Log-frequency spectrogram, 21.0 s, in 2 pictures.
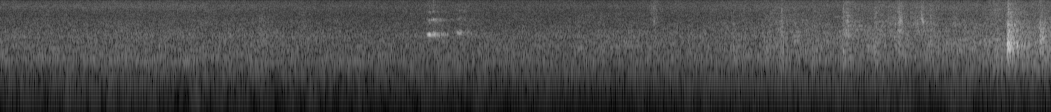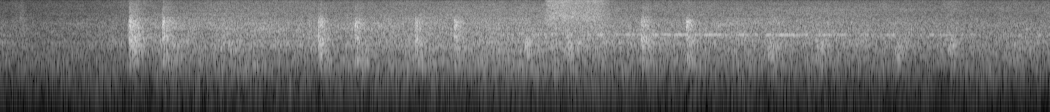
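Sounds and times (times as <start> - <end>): train wheels clicking over rail joints: 7.2 - 10.9, 11.8 - 12.5, 13.1 - 20.2
brief hiss: 16.0 - 16.7.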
